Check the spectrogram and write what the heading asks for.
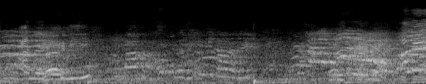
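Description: Several voices calling and chattering over one another, with louder high-pitched shouting near the end. A single sharp knock about two and a half seconds in.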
